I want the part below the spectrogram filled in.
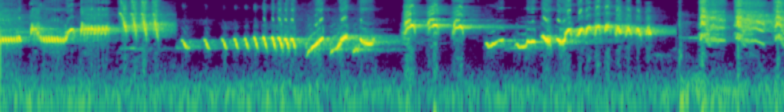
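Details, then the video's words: Wild-style song of a white-rumped shama that keeps changing its phrases: a rapid run of repeated clicking notes, then rising whistled slurs and bright high sweeps, with some harsher buzzy notes. "Chích chòe lửa hót giọng rừng hay đảo giọng liên tục, บินหลาดง murai batu shama bird"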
